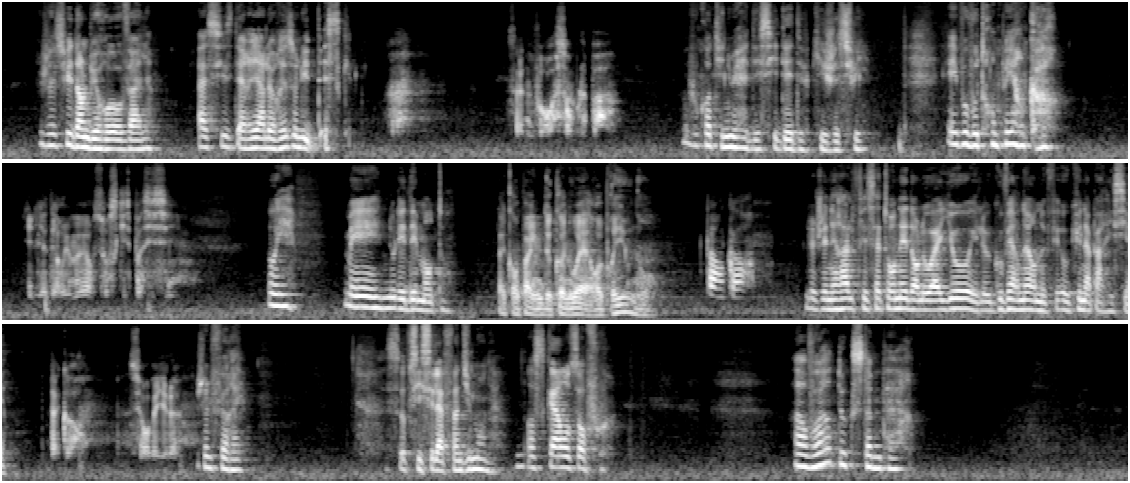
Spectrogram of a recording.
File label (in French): doublage; house of cards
